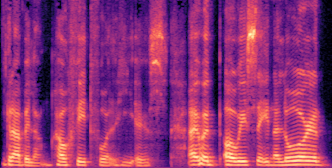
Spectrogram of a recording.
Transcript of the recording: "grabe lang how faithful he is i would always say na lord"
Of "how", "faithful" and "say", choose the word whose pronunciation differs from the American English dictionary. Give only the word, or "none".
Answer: faithful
